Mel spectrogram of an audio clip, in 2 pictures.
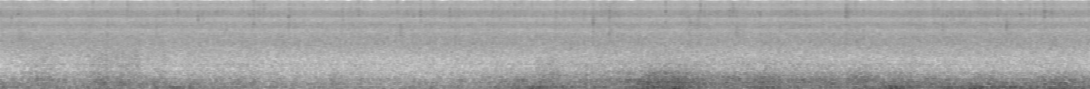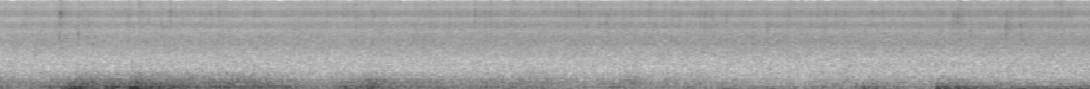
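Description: Thunder rolling in long low rumbles that swell and fade, building about six seconds in, loudest around twelve seconds, and swelling again near the end.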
